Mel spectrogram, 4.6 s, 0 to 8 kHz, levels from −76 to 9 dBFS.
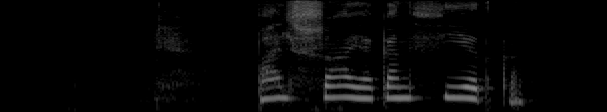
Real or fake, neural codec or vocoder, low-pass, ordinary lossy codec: real; none; none; none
